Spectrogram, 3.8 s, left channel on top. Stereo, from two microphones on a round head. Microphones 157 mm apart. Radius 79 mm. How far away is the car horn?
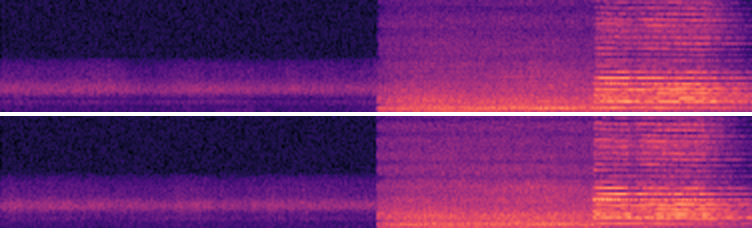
About 5 m.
